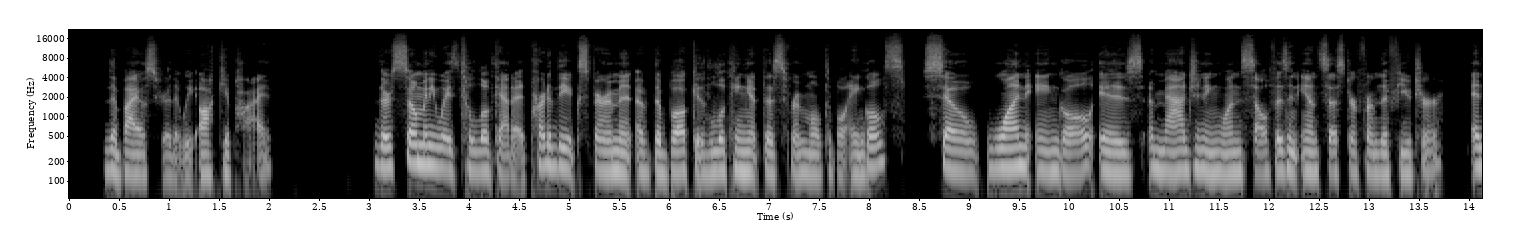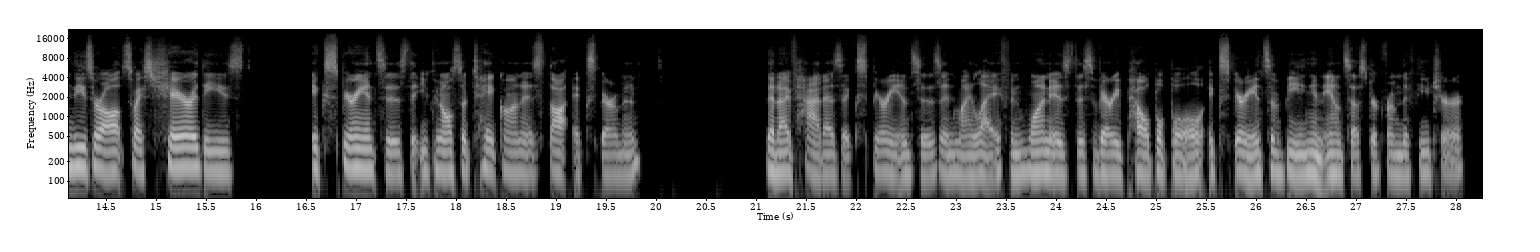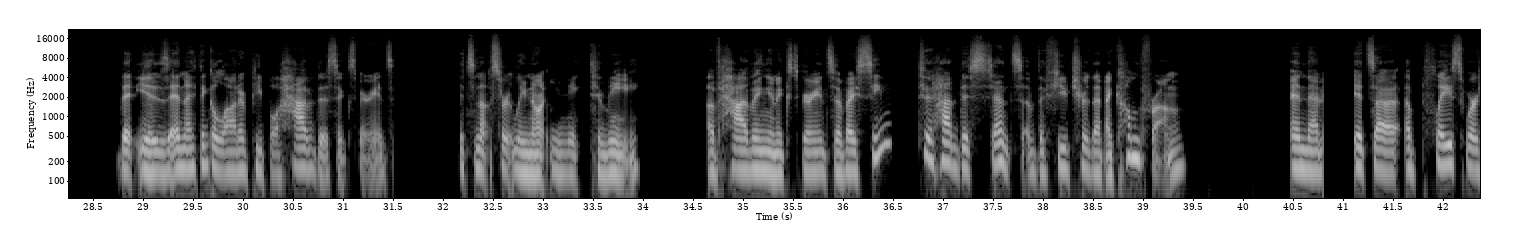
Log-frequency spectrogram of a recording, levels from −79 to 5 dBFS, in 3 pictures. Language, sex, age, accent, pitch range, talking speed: English, female, 20-39, American, 130-155 Hz, 175 wpm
